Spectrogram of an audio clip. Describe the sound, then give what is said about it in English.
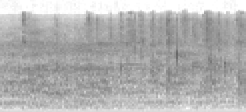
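Steady audience applause for a joke fills the whole stretch, a dense, even patter of many hands clapping at a fairly loud, constant level with no pauses. “I can't believe you're clapping for that.”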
